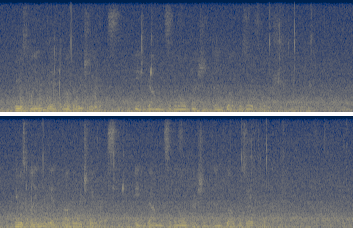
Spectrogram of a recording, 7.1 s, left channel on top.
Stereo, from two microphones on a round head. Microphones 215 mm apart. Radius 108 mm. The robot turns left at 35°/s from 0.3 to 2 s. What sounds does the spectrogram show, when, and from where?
0.3 s a man speaking: 55° right, 1.3 m; by 5.5 s 115° right, 1.3 m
